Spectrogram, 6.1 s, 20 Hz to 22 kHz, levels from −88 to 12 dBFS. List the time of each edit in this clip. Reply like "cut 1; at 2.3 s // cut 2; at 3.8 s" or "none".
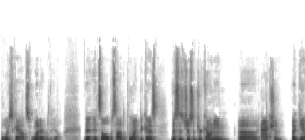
cut 1; at 1.6 s // cut 2; at 5.2 s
